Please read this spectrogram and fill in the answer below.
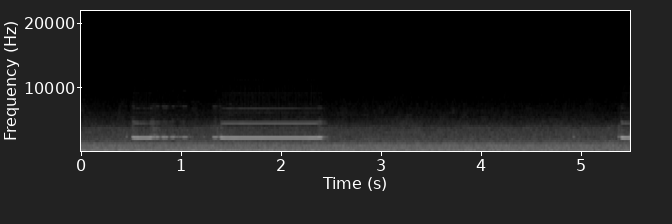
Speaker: so that's combined run out probably in the collet and the tool itself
